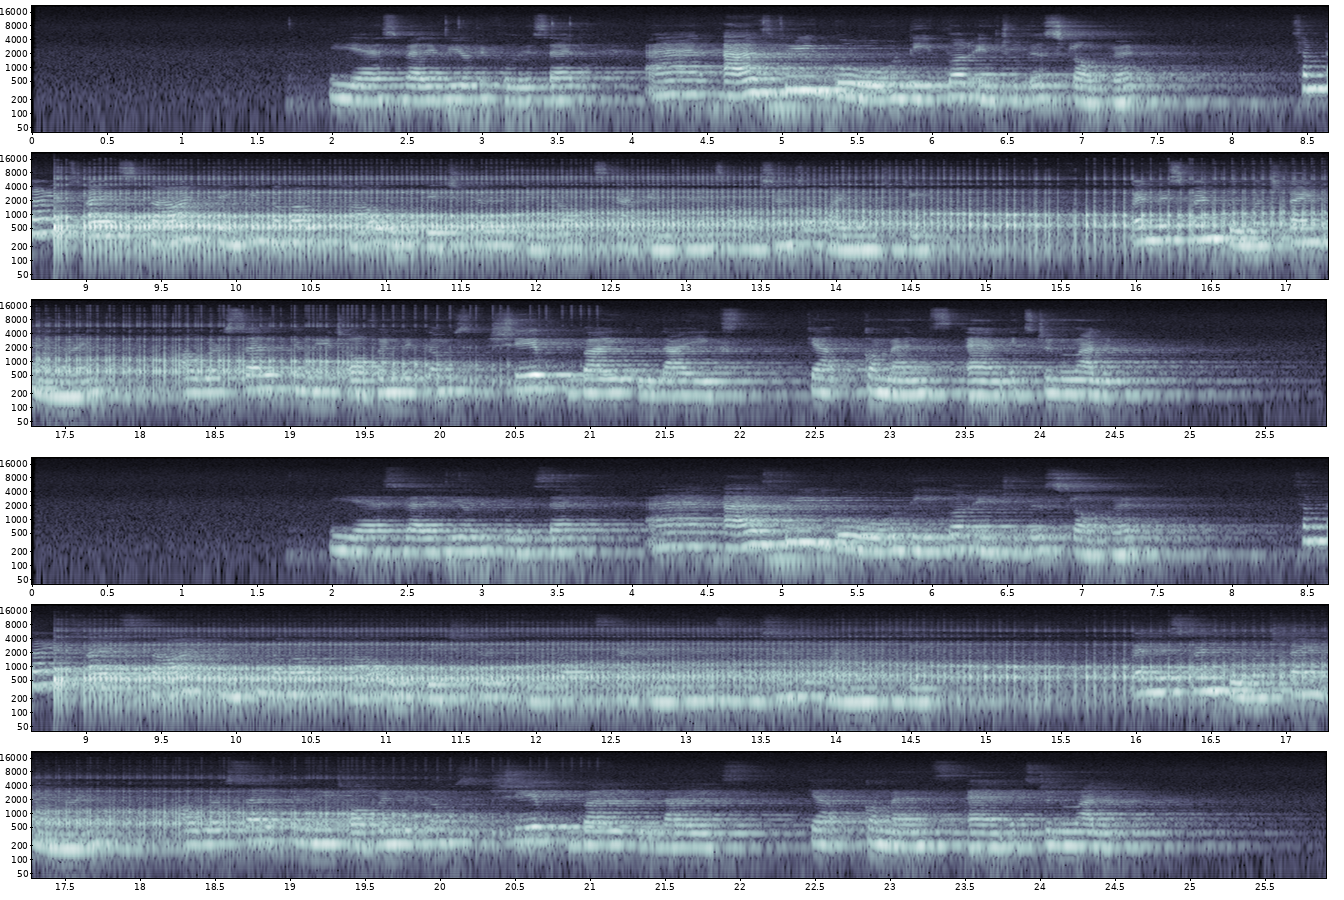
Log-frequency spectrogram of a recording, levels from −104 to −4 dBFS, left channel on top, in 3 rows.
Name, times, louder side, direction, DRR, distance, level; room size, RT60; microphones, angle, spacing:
voice 1, 2.0-3.7 4.1-7.4 8.5-14.7 15.9-17.8 18.3-21.9 22.5-24.5, left 2 dB, 75° left, 5 dB, 0.8 m, -24 dB
sound 1, 8.8-21.0, left 3 dB, 30° left, 0.4 m, -23 dB
11.0 x 5.5 x 8.2 m, 2.5 s
head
